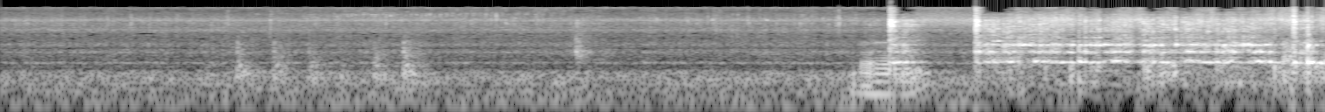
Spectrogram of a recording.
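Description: Chopped chili and green and red peppers dropped into hot oil in an aluminium frying pan, hissing at once into a loud, steady sizzle about four seconds in. A few sharp clatters near the end as the pan is shaken on the gas burner.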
